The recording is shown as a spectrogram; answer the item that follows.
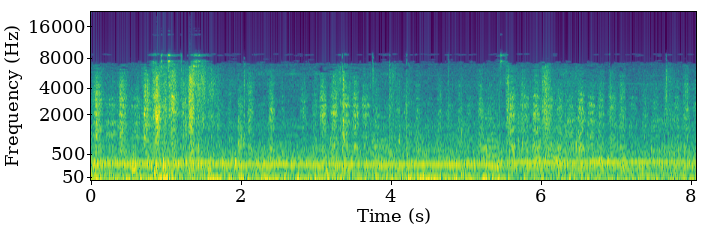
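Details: Happy, joyful dog giving a so-called laugh, a soft huffing pant of quick breathy puffs, irregular at first, then settling into a steady pulse, with a faint low hum underneath.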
